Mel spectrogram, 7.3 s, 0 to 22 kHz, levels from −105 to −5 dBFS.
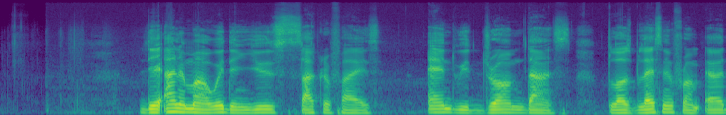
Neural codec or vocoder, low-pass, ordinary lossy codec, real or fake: none; 19.8 kHz; none; real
